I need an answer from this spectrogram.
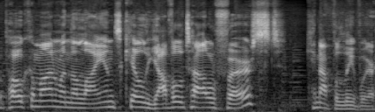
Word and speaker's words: Yveltal: And in fact, it has been so ingrained in my head that when I hear people pronounce it Yveltal or Yveltal, whatever, my gut reaction is, wait, that's wrong.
